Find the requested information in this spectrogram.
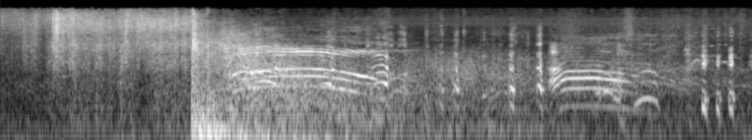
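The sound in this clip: Fine brass cannons fire on command in a show for a ruler: one loud, deep booming blast, followed by shouting voices and a few sharper pops.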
